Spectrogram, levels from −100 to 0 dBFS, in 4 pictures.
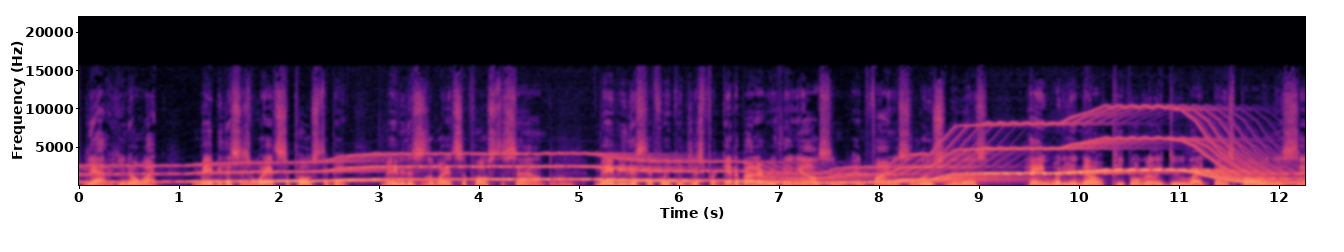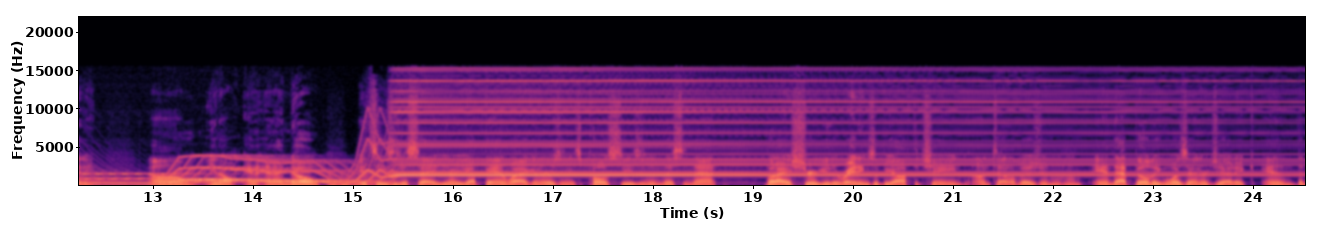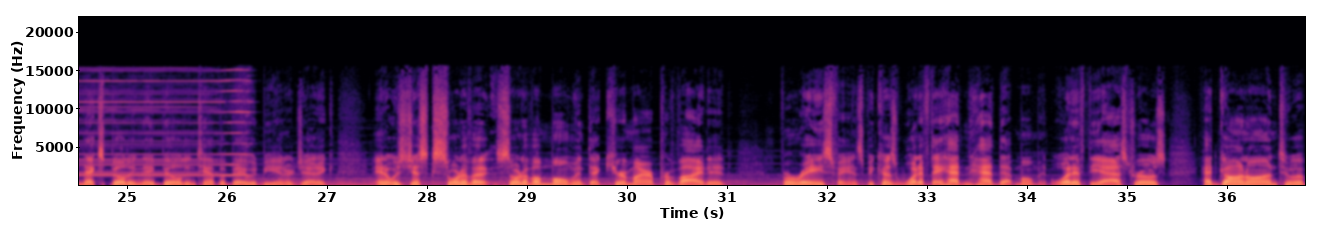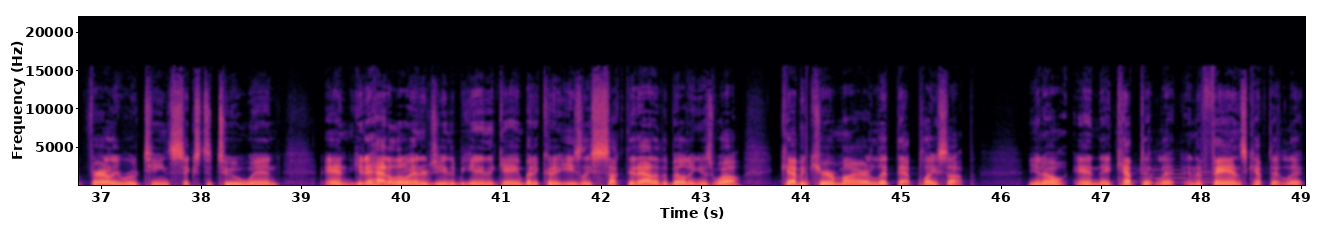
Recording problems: background music; very loud; throughout; 2 dB above the speech

